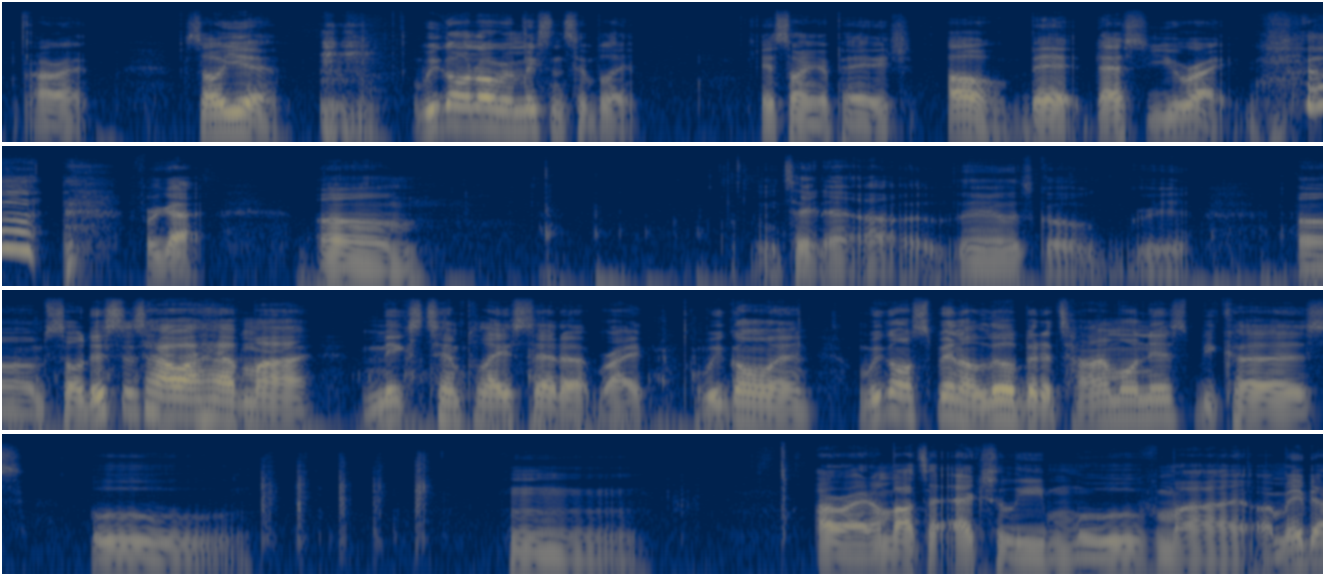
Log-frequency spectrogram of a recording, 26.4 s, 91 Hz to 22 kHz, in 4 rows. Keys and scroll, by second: 11.1 F2, 11.2 F3, 11.6 F4, 26.0 super+Tab.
